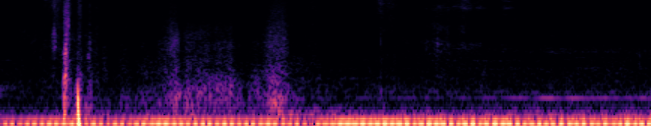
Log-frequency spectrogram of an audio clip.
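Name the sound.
train passing by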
